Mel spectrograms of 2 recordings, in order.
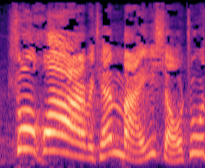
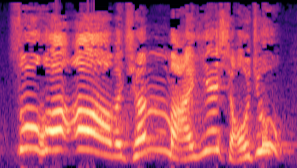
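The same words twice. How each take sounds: First: Every syllable is articulated crisply and clearly. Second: The syllables are slurred with a thick tongue. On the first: The speaker calls it right. "听得特别清楚" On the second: The speaker calls it wrong. "大舌头"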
